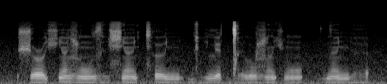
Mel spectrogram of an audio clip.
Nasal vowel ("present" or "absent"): present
